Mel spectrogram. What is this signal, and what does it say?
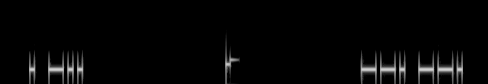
Morse code, heard as a keyed tone, about 25 wpm, 700 Hz. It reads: E D G G
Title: Top Two Letter Combinations in Words 25wpm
